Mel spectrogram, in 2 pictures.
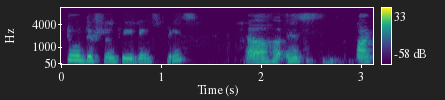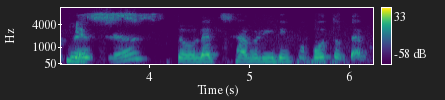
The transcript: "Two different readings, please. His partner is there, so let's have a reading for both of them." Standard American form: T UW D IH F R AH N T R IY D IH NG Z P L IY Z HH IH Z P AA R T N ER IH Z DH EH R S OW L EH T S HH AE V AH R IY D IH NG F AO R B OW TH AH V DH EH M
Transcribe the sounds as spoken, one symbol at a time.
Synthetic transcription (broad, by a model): T UW D IH F R AH N T R IY D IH NG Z P L IY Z HH IH Z P AA R T N ER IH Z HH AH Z S OW L EH T S HH AE V AH R IY D IH NG F AO R B OW T AH V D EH M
